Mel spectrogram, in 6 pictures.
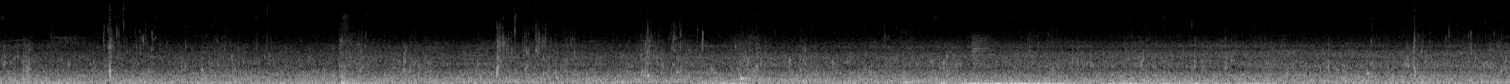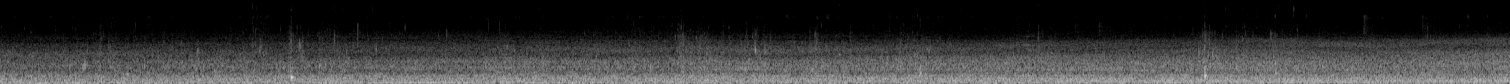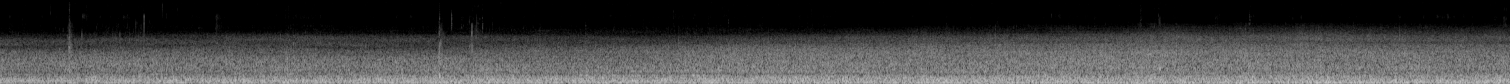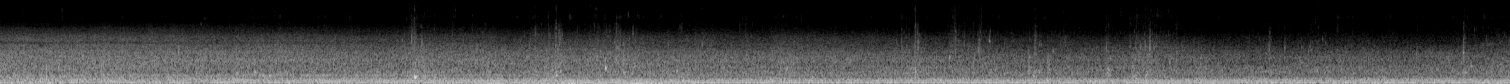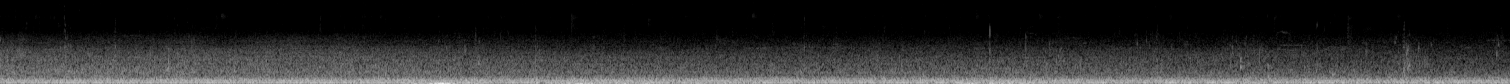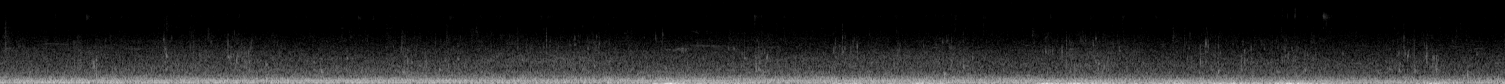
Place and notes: {"title": "Gmunden, Traunsteinstrasse, Österreich - evening on the shore of traunsee", "date": "2014-06-20 18:50:00", "description": "sitting st the shore of Traunsee.", "latitude": "47.88", "longitude": "13.81", "altitude": "438", "timezone": "Europe/Vienna"}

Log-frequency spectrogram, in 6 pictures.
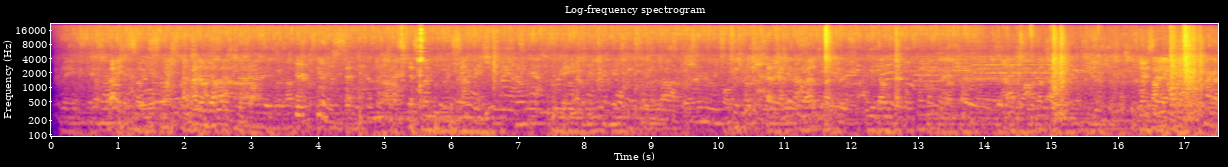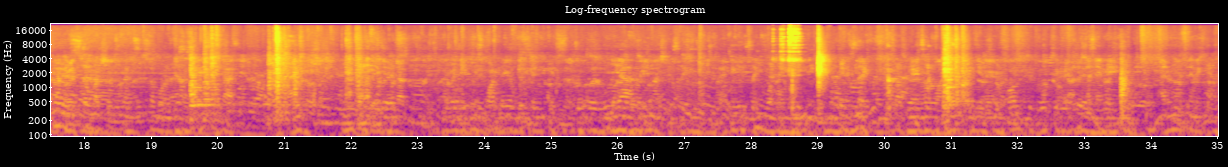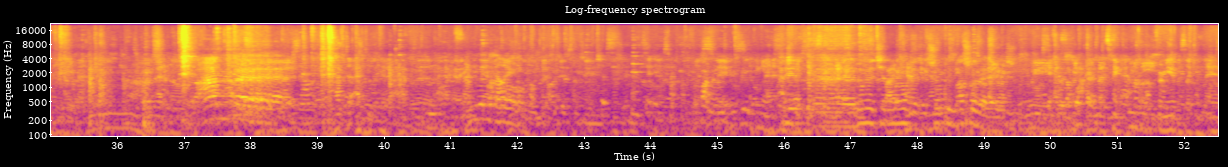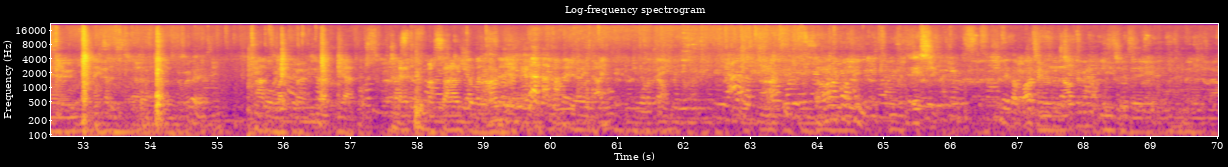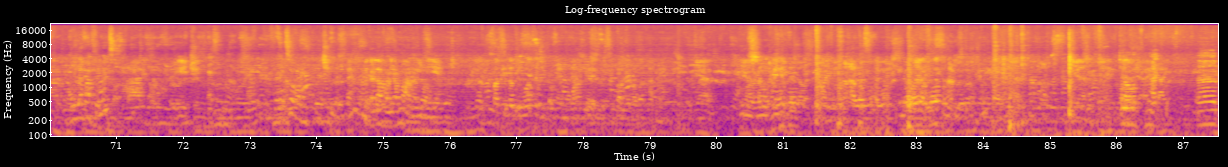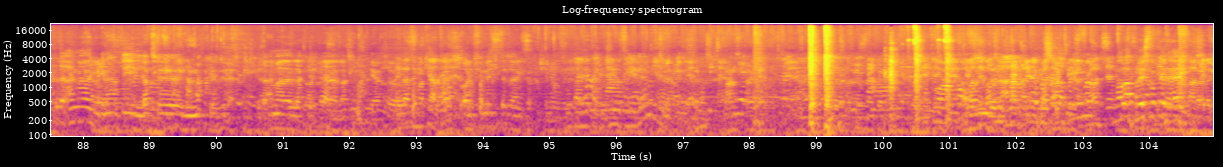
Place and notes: {"title": "Kottbusser Damm, Kreuzberg, Berlin - italian Cafe Bar ambience", "date": "2015-12-31 16:15:00", "description": "coffee break at one of the most italian cafe bar in town...\n(Sony PCM D50, OKM2)", "latitude": "52.50", "longitude": "13.42", "altitude": "38", "timezone": "Europe/Berlin"}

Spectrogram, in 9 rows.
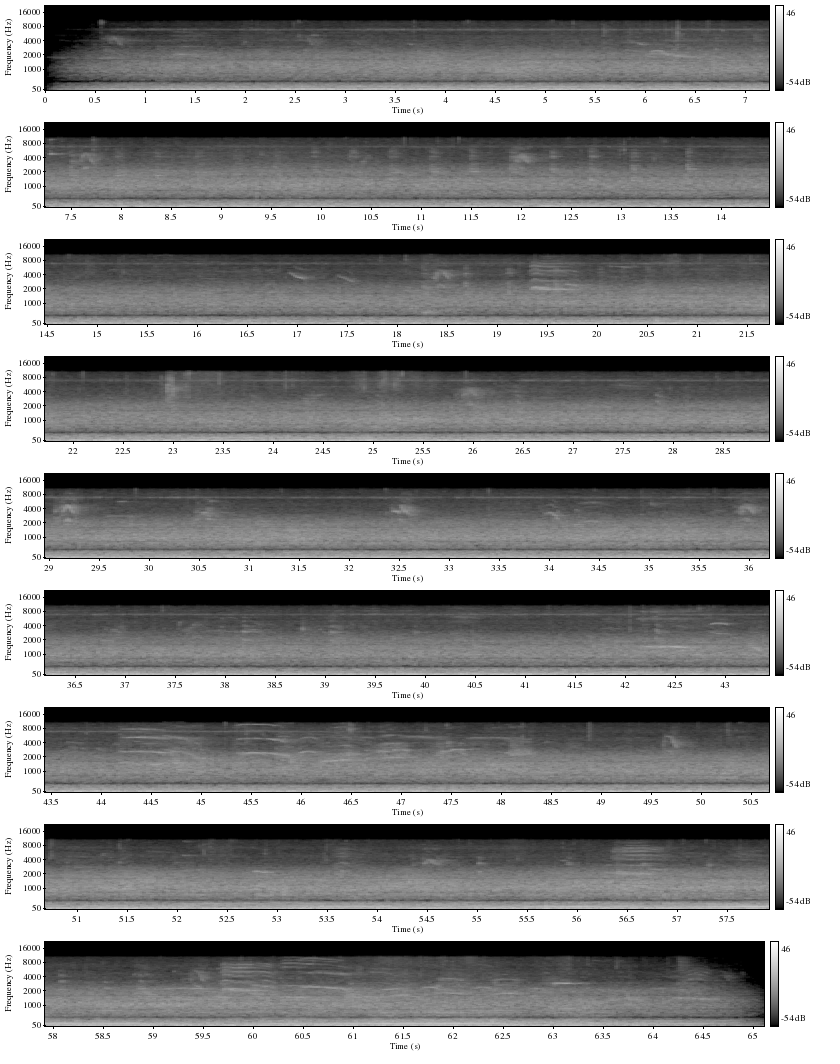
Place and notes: {"title": "Thamesmead, UK - Southmere 1", "date": "2017-02-11 12:45:00", "description": "Recorded with a stereo pair of DPA 4060s and a Marantz PMD 661", "latitude": "51.50", "longitude": "0.13", "altitude": "1", "timezone": "Europe/Berlin"}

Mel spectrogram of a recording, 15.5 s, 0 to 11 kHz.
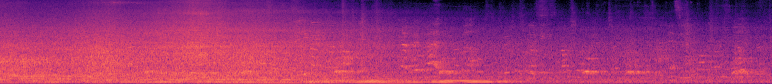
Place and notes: {"title": "Agias Theklas, Athina, Grèce - Small street Athens", "date": "2019-08-16 09:20:00", "latitude": "37.98", "longitude": "23.73", "altitude": "78", "timezone": "Europe/Athens"}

